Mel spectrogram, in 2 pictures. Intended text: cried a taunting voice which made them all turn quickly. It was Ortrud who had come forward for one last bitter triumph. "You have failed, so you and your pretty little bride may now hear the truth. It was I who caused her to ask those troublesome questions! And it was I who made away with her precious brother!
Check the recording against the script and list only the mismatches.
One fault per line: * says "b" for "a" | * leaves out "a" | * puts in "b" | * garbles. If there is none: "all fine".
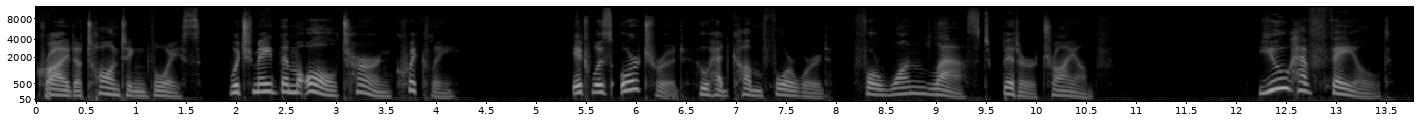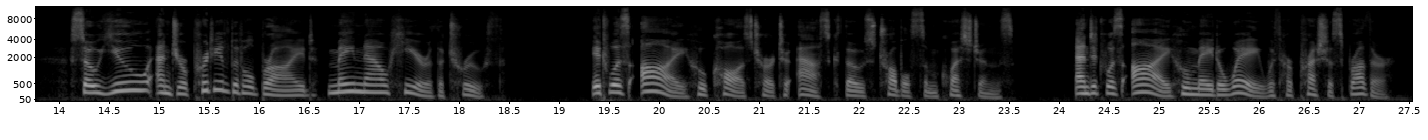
all fine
